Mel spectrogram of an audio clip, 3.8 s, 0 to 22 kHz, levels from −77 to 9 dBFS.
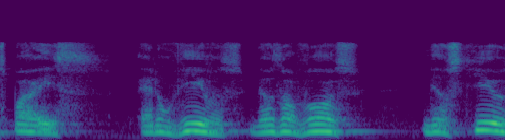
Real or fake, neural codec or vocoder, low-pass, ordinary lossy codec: real; none; 7.2 kHz; none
